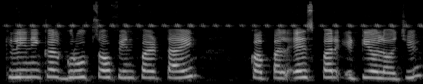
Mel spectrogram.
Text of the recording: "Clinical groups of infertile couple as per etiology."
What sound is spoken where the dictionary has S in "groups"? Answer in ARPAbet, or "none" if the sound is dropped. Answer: S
